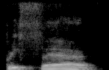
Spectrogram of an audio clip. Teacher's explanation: Nesse caso, a sílaba forte é a última, né?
